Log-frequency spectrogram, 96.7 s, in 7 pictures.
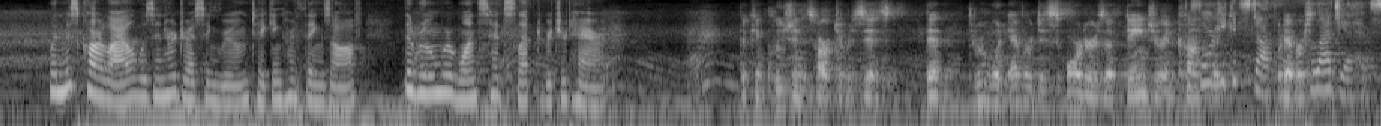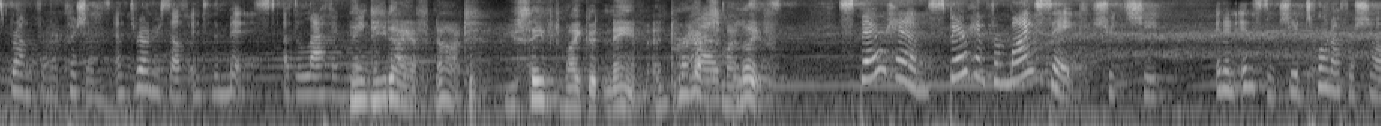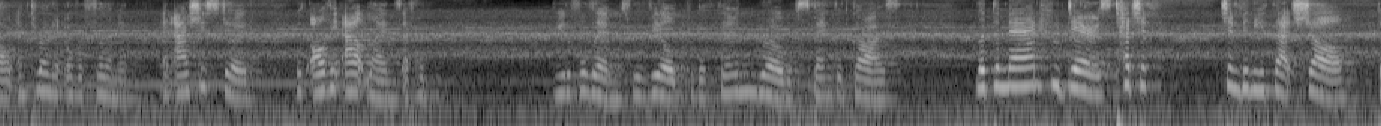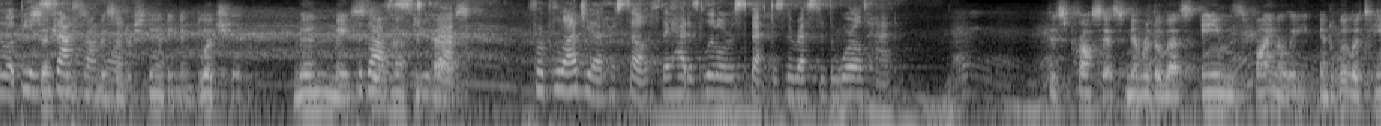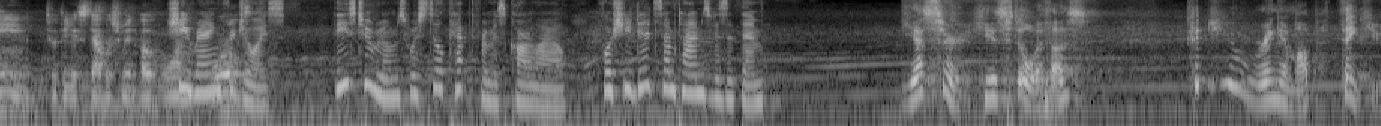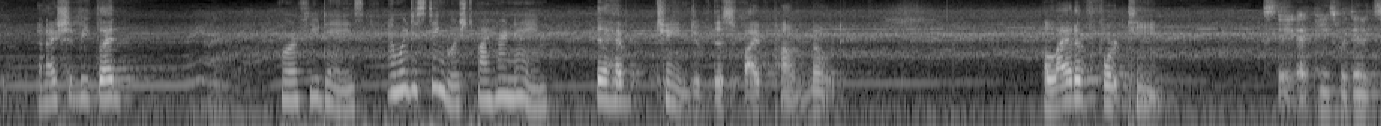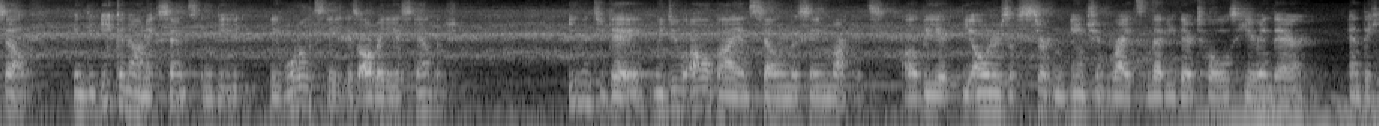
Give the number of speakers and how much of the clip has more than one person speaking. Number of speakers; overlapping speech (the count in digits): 4, about 6%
